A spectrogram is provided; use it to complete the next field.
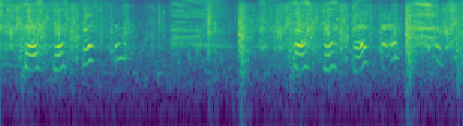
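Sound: water splashing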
